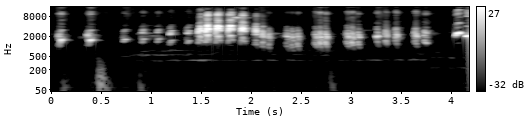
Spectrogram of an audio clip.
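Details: Yellow-vented bulbul in furious, emotional chattering display: scattered short notes building into a loud, buzzy rush, then evenly repeated harsh notes, with a few soft knocks early on.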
